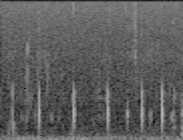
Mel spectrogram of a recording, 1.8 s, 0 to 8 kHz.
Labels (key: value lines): label: biophony, knock croak
recorder: SoundTrap 300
